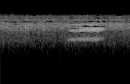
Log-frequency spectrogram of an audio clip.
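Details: Many very loud frogs calling late at night in a backyard: a dense, hissing high chorus fills the whole time, and one nearer call swells in the middle with two steady stacked tones lasting under a second.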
